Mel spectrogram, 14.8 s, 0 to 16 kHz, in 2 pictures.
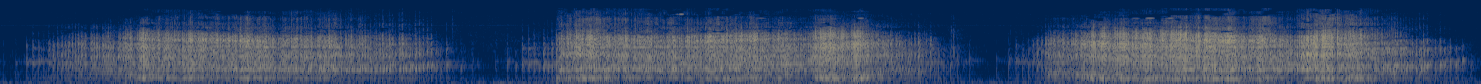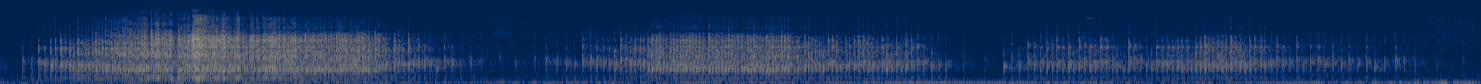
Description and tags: sound made by a 1/4-to-1/8 jack adapter rolling on a wooden table /sonido de un adaptador rodando sobre una mesa de madera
